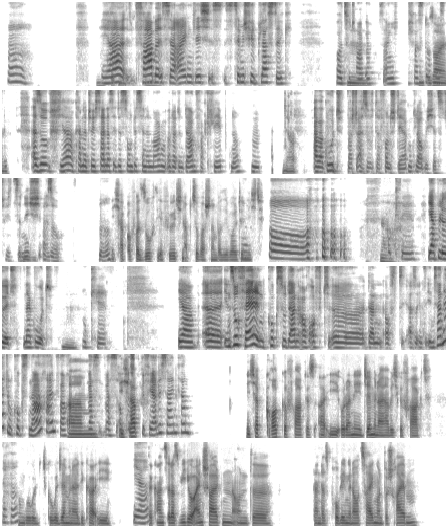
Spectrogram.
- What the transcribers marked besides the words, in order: sad: "Oh"; drawn out: "Oh"; laugh; sigh
- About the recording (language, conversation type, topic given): German, unstructured, Wie verändert Technologie unseren Alltag wirklich?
